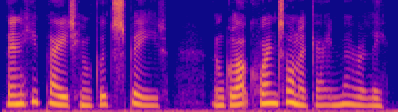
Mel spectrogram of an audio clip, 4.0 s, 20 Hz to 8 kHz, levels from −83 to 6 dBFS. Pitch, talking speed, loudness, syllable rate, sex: 225 Hz, 180 wpm, -16 LUFS, 4.3 syllables/s, female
